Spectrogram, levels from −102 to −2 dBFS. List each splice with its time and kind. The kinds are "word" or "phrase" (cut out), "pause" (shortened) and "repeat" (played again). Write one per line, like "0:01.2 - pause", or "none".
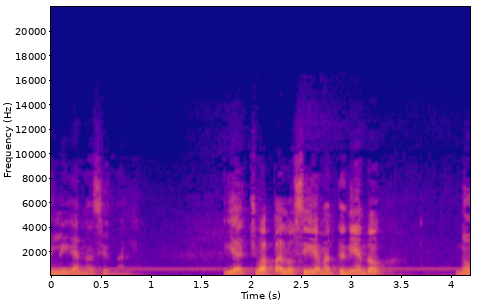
none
